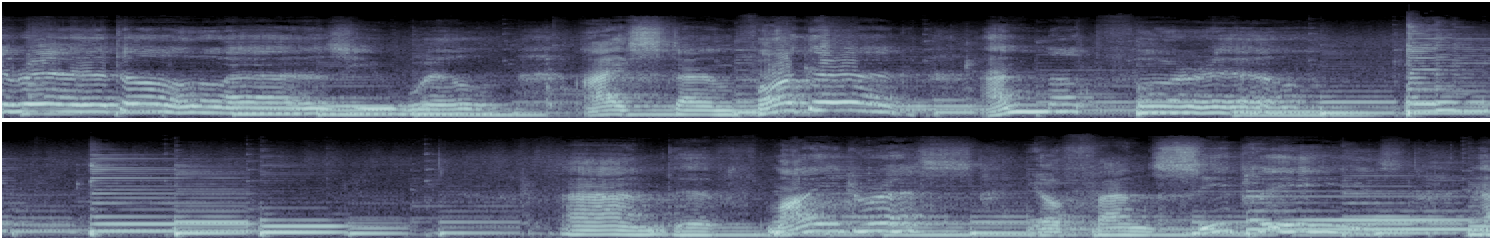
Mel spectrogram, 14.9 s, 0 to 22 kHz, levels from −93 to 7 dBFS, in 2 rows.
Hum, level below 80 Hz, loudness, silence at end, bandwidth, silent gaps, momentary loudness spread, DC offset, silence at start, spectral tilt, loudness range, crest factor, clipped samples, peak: none; -56 dBFS; -18 LUFS; 0 s; 12 kHz; none; 8 LU; under 0.1%; 0 s; -6 dB/octave; 2 LU; 18 dB; under 0.1%; 0 dBFS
